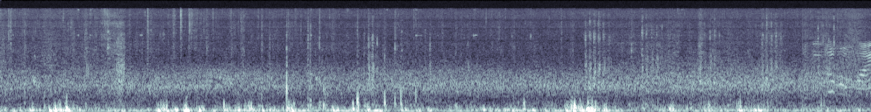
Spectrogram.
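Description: Hoofbeats of a horse cantering on soft arena dirt: a run of dull, uneven thuds, one louder thud about six seconds in.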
